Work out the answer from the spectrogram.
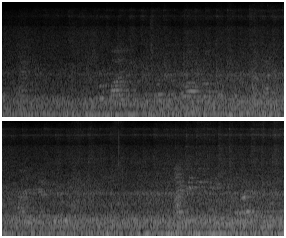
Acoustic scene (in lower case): subway station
